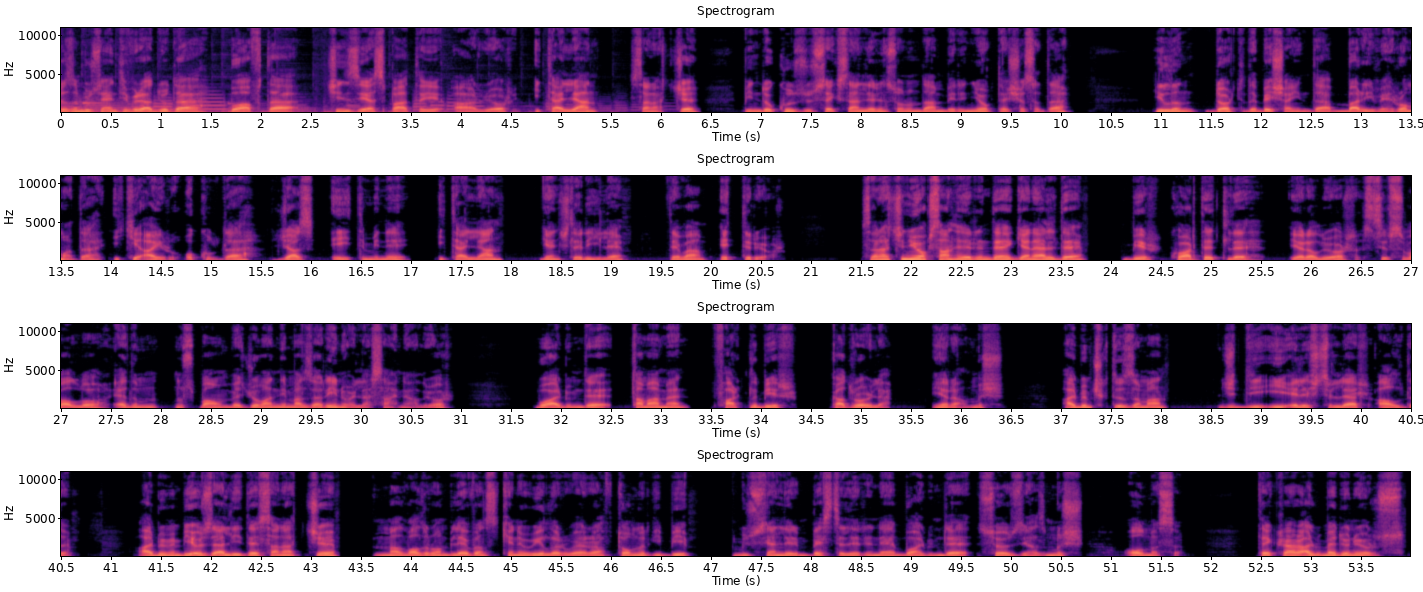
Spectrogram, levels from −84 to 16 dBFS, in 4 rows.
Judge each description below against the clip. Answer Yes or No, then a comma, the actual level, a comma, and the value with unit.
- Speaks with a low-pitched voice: Yes, low, 115 Hz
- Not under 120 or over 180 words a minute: No, average, 105 wpm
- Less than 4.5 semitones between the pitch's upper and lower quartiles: No, average, 4.8 semitones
